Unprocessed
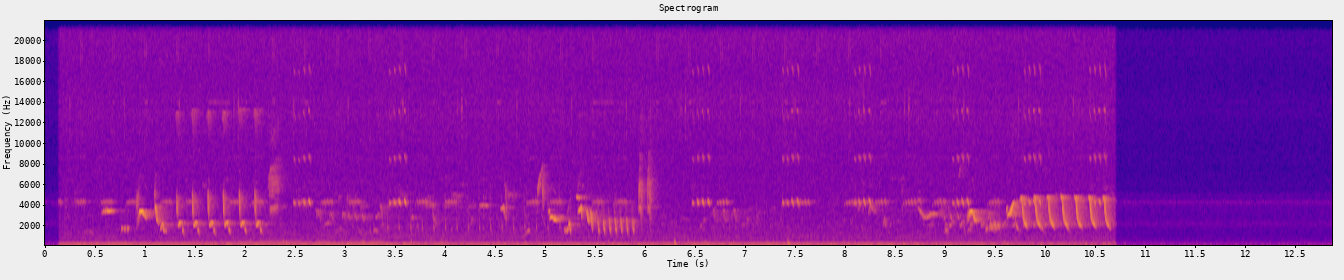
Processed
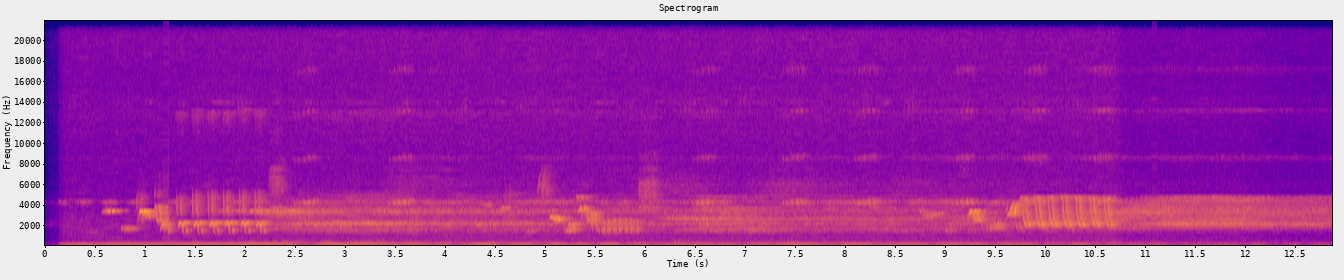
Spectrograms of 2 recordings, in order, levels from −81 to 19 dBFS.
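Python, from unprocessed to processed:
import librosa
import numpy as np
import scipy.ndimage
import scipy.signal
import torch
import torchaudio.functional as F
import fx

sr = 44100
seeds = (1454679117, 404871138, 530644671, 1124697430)

p1 = fx.peak_eq(x, sr, hz=2100.0, db=6.0, octaves=1.1)
p2 = p1 + fx.echo_diffused(p1, sr, ms=1436, feedback_pct=60, wet_db=-5, dry=0)
p3 = fx.rev_schroeder(p2, sr, rt60_s=0.3, comb_ms=29, drr_db=-3.5)
p4 = fx.buffer_glitch(p3, sr, at_s=(1.17, 11.06), block=512, repeats=4)
y = p4 * librosa.db_to_amplitude(-6.0)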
